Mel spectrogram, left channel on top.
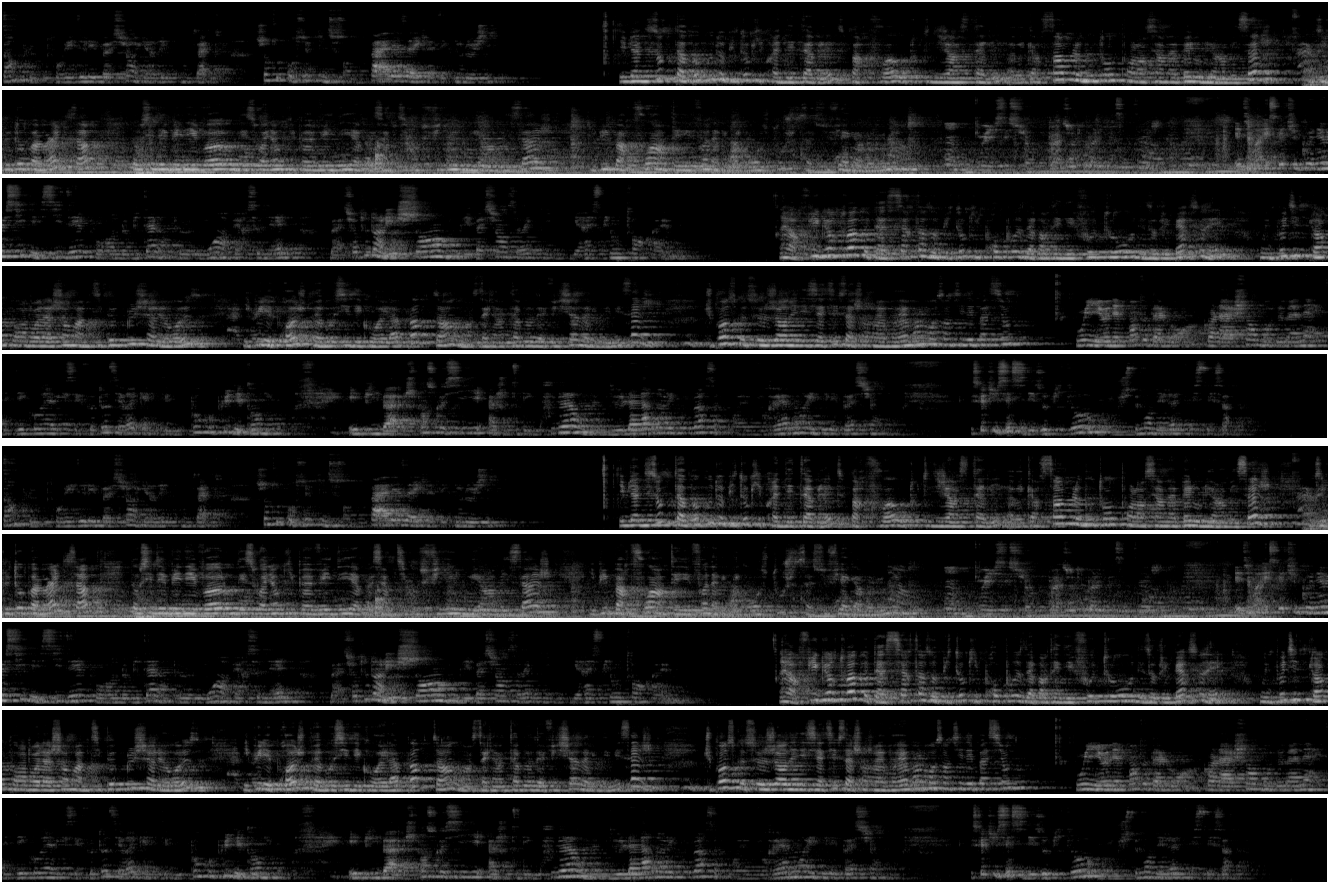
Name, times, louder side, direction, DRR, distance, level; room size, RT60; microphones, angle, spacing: voice 1, 0.0-4.9 12.9-13.3 22.7-33.3 42.0-42.3 46.6-46.8 50.3-65.3, equal, ahead, 2 dB, 5.4 m, -40 dB
voice 2, 6.2-22.4 34.3-49.9, left 1 dB, 75° right, 6 dB, 5.4 m, -32 dB
sound 1, 13.0-26.0, left 1 dB, 70° left, 2.0 m, -38 dB
24.5 x 24.0 x 8.6 m, 0.90 s
head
